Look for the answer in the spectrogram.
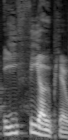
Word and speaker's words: Ethiopia: 아, Ethiopia we say in English. Ethiopia. Mm-hmm. I got it.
